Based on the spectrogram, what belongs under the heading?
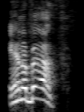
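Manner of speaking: high, loud call of her name. Acted. Percy calling Annabeth away from the game, loud and high.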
